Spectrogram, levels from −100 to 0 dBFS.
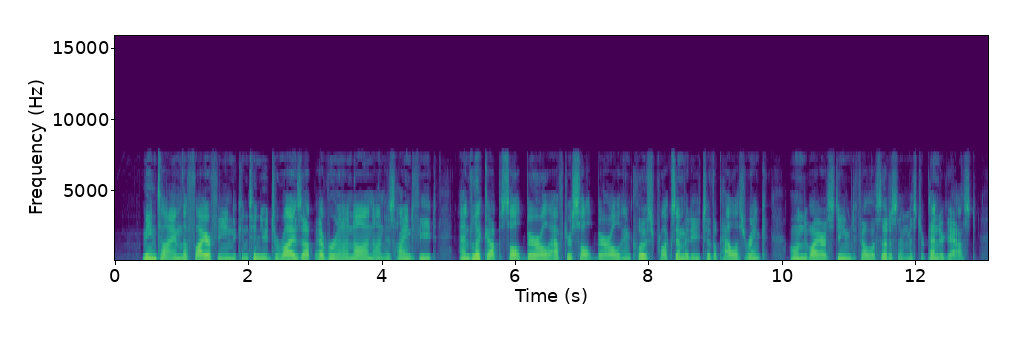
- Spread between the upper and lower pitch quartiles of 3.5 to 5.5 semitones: Yes, average, 5.2 semitones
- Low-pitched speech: Yes, low, 110 Hz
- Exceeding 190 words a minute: No, average, 170 wpm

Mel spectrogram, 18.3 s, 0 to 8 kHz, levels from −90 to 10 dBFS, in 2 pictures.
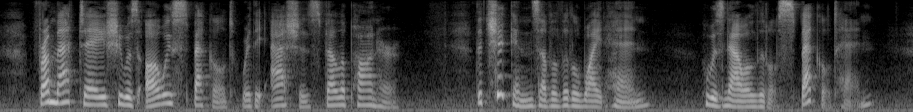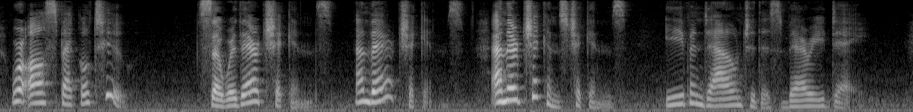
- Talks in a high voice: Yes, high, 195 Hz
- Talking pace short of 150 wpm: No, average, 160 wpm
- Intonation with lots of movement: Yes, wide, 6.7 semitones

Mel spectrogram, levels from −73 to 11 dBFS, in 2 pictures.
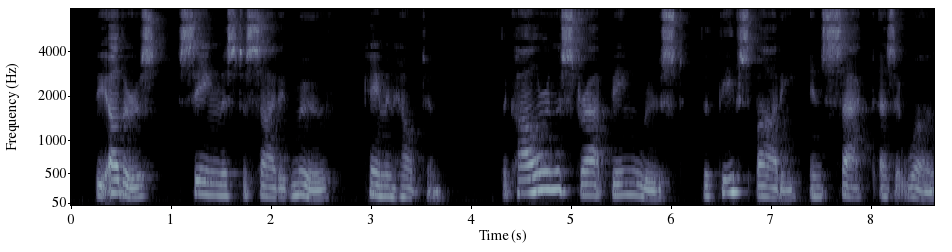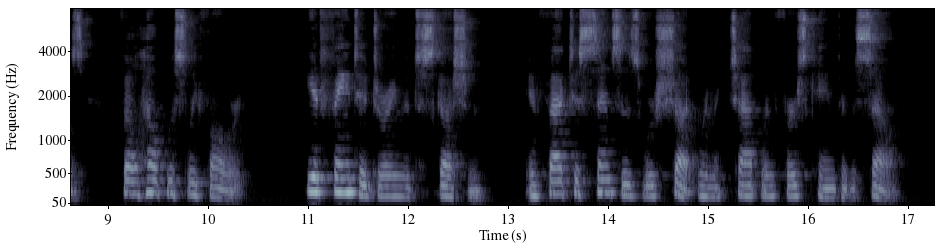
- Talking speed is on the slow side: No, average, 165 wpm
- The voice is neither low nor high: Yes, medium, 160 Hz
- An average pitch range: Yes, average, 4.5 semitones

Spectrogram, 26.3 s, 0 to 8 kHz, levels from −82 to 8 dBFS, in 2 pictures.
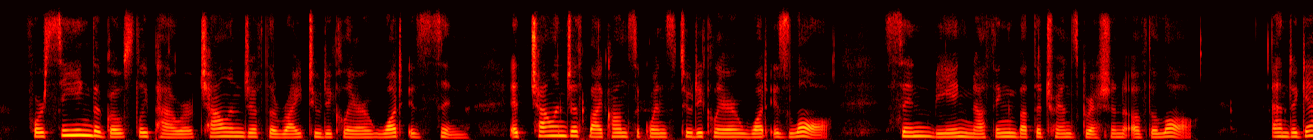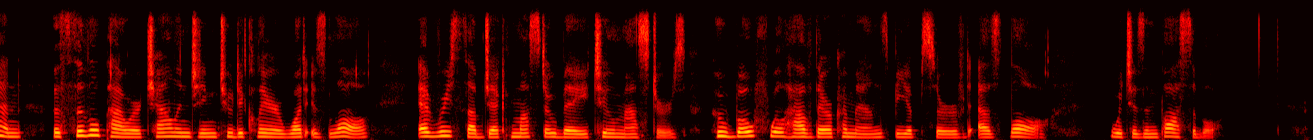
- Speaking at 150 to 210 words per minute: No, average, 140 wpm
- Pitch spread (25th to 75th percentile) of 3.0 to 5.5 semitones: No, narrow, 2.5 semitones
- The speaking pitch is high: Yes, high, 210 Hz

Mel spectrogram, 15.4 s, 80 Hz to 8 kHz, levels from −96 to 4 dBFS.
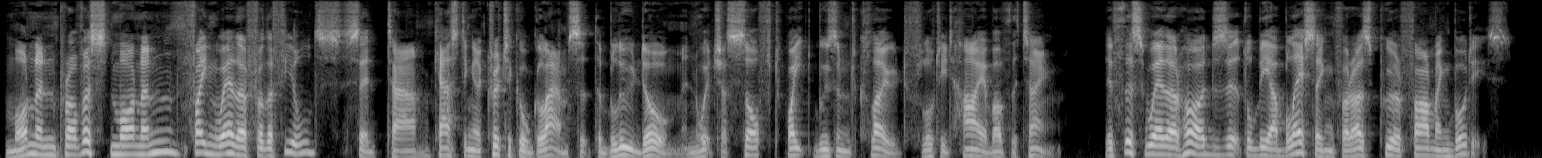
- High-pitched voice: No, medium, 140 Hz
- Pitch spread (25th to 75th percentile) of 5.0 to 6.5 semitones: Yes, average, 5.3 semitones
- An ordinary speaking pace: Yes, average, 165 wpm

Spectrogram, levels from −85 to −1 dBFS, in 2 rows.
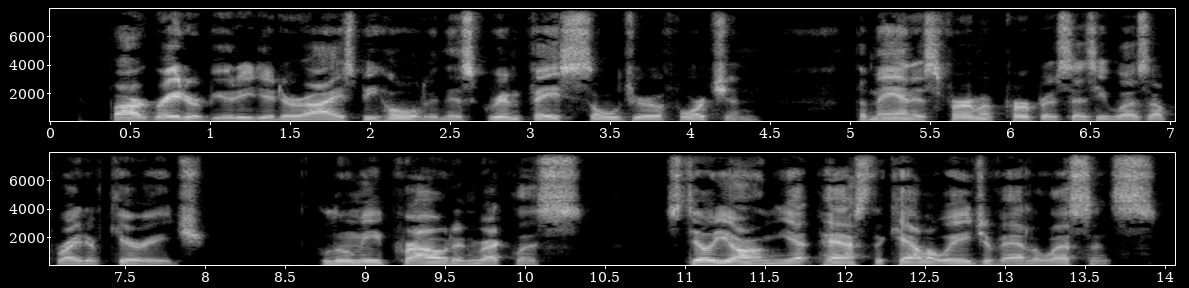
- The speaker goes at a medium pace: Yes, average, 160 wpm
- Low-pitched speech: Yes, low, 110 Hz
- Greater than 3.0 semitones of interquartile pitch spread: No, narrow, 2.4 semitones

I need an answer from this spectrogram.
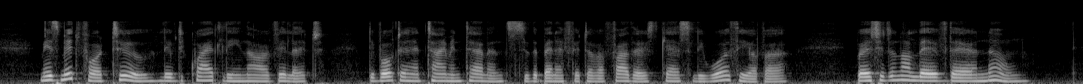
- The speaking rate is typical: Yes, average, 165 wpm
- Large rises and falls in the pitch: No, average, 3.4 semitones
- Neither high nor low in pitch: Yes, medium, 155 Hz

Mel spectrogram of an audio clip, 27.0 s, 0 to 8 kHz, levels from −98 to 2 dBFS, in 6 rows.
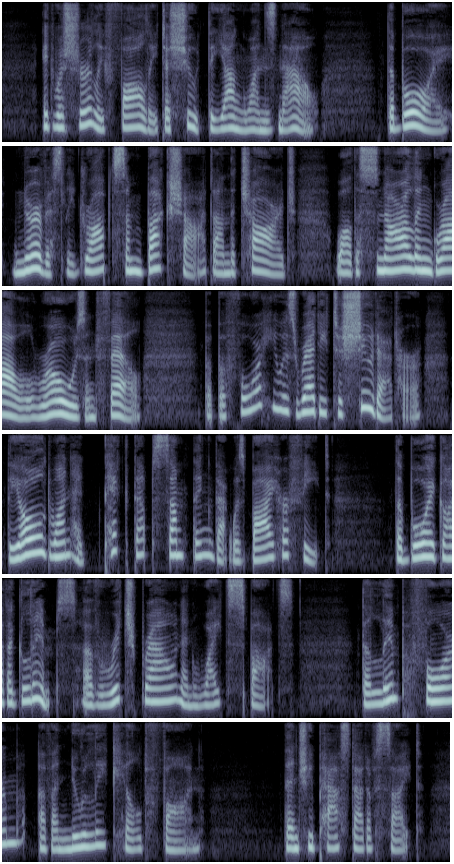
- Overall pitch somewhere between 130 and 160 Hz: No, high, 220 Hz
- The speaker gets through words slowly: No, average, 160 wpm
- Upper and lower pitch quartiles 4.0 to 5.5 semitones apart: Yes, average, 4.8 semitones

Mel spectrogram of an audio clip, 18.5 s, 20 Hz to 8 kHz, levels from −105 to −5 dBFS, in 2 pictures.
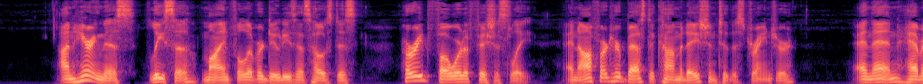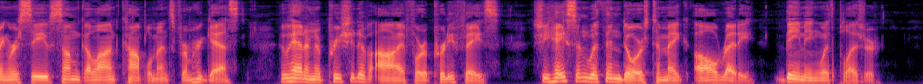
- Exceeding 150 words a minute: Yes, average, 165 wpm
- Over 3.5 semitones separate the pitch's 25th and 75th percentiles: Yes, average, 4.2 semitones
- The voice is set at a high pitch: No, low, 100 Hz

